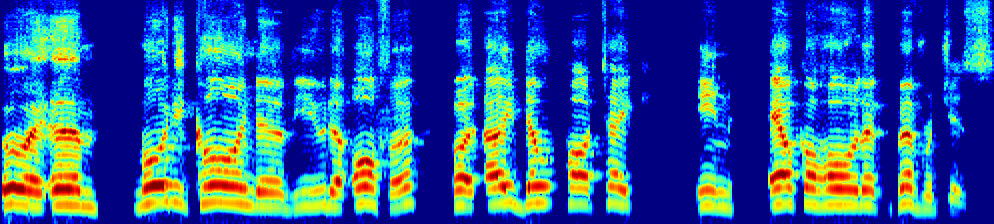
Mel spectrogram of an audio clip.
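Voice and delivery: unhurried, slow, drawn-out ogre character voice. Voicing the ogre declining a drink offer: voicing the blue-skinned ogre. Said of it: "he looks over at you and he goes".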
